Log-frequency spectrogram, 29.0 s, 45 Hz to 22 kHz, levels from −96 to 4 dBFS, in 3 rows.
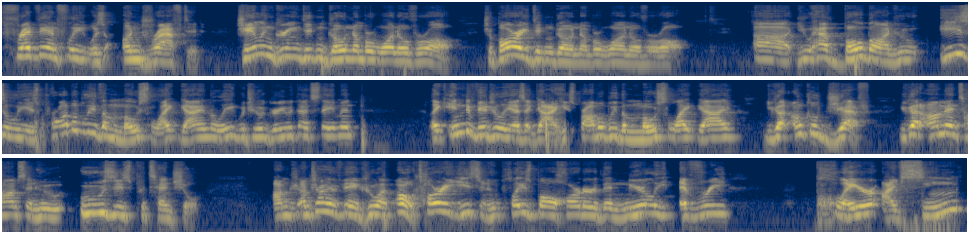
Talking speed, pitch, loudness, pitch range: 170 wpm, 195 Hz, -24 LUFS, 170-225 Hz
